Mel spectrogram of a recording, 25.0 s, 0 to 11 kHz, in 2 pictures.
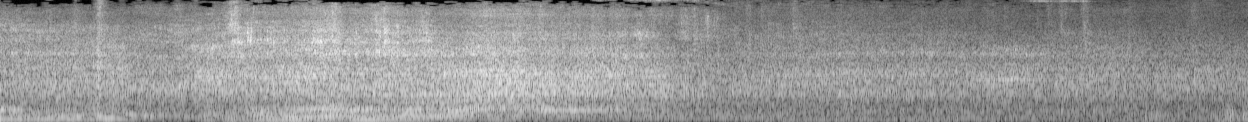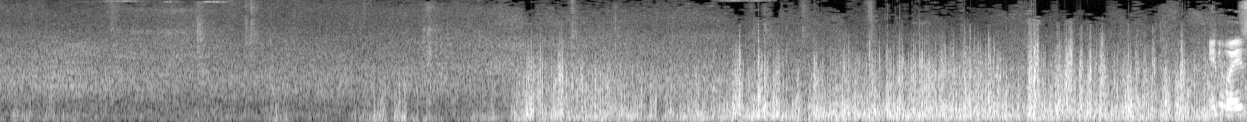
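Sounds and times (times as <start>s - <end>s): vehicle engine hum: 0.0s - 24.9s.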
